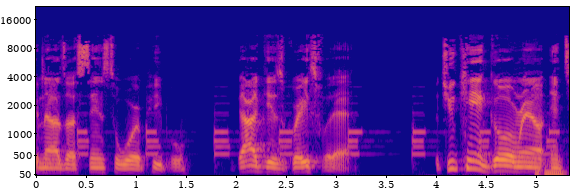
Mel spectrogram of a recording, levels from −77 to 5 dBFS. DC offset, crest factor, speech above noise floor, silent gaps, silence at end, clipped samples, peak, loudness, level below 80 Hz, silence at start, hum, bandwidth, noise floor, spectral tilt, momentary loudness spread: under 0.1%; 18 dB; 38 dB; none; 0 s; under 0.1%; -6 dBFS; -22 LUFS; -44 dBFS; 0 s; none; 11.5 kHz; -60 dBFS; -3 dB/octave; 18 LU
